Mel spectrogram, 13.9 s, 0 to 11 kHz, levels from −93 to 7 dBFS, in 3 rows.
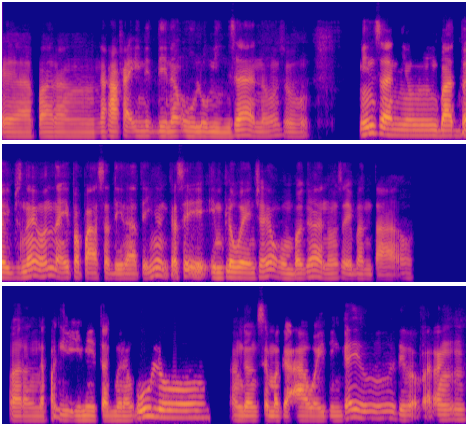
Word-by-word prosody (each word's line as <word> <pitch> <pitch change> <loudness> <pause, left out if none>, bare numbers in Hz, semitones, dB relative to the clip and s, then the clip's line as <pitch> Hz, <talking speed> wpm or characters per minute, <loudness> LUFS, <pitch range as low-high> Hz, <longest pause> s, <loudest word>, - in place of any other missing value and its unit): kaya 100 0 -1
parang 100 0 -4
nakakainit 110 +1 +1
din 110 0 -2
ng - - -7
ulo 105 -1 -1
minsan 105 +3 +1
'no, 115 +4 -6
so 100 -1 -6 0.5
minsan 150 -4 +5
yung 125 0 0
bad 120 -1 +5
vibes 120 0 +2
na 140 - +4
'yon, 155 +4 +1
naipapasa 115 -4 +1
din 105 0 -2
natin 105 -1 -1
yun - - 0
kasi - - 0
impluwensiya 120 +2 +2
'yon 155 - 0
kumbaga 115 +5 0
ano, 105 - -4
sa - - -1
ibang 105 0 -6
tao. 95 +4 -5 0.6
Parang 100 -1 0
napag-iinitan 105 0 -2
mo 105 - -1
ng 100 +1 -1
ulo 190 -3 +4 0.6
hanggang 105 -1 0
sa - - -4
mag-aaway 100 0 +2
din 105 0 -7
kayo 155 +2 -2
'di 120 - -5
ba, 115 - -2
parang 120 0 -2
110 Hz, 170 wpm, -26 LUFS, 105-125 Hz, 0.6 s, minsan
